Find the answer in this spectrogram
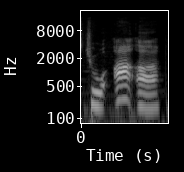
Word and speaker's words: Chihuahua: And also, I want to give a huge shout out to Ayapi as well for correcting the pronunciation of their teams. It's Chihuahua that's coming in from the Philippines.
